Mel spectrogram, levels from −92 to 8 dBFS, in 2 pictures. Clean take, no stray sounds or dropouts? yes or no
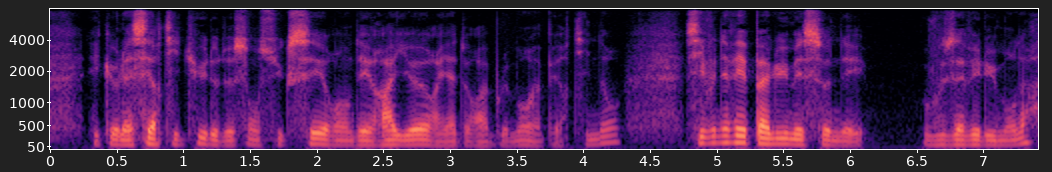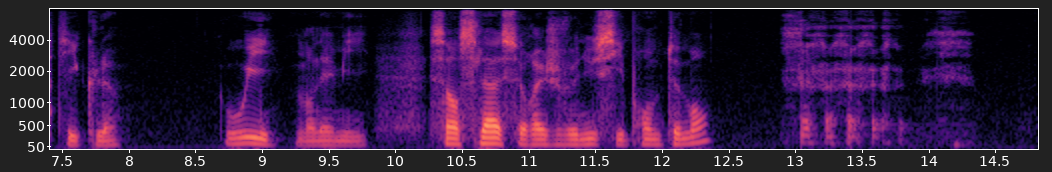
no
